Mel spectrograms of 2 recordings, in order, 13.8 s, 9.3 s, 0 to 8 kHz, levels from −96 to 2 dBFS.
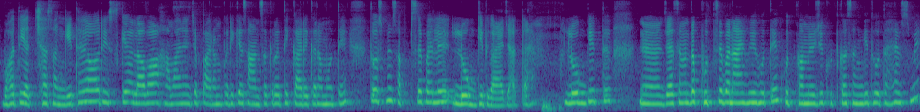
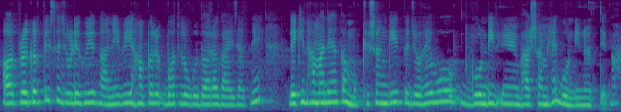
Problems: background sounds at intervals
